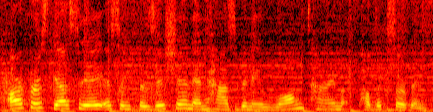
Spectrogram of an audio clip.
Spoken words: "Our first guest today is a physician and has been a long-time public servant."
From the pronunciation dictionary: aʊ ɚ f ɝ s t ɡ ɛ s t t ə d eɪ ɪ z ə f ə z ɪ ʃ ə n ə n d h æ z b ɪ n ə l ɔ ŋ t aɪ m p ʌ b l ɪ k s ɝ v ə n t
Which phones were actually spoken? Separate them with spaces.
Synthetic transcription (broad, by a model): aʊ ɚ f ɝ s t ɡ ɛ s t t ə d eɪ ɪ z ə f ə z ɪ ʃ ə n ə n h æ z b ɪ n ə l ɔ ŋ t aɪ m p ʌ b l ɪ k s ɝ v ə n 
